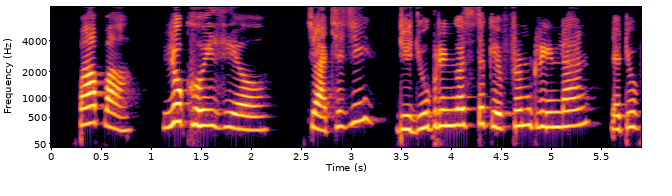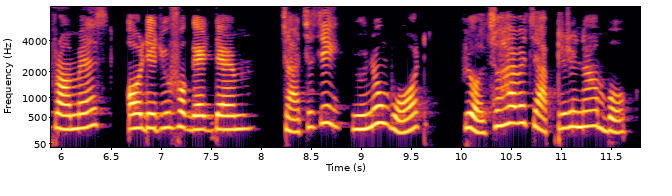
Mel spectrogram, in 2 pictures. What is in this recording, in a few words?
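kids English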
